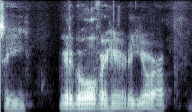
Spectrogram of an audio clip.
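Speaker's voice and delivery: put-on old-fashioned 1940s-style, mid-century speech manner. Discussing an Eisenhower book, showing how people talked in the 1940s and 50s. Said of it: "they talk like this".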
